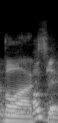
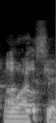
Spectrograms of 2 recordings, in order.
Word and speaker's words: Biloxi: There were some Biloxi locals that were like, I hate when somebody mispronounces Biloxi. – Is it Biloxi? – Because I said Biloxi. – Am I saying it's not Biloxi. Okay. It's Biloxi.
